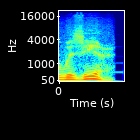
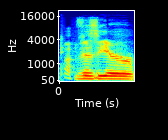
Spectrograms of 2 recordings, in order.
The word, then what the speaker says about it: vizier: They need to know about the Wizir. Cima needs you, too. What is this? What conspiracy leads them all to pronouncing Vizier with a W?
